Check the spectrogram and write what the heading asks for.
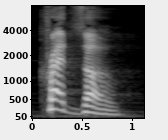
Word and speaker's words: kradzo: Now this word, the Greek word is pronounced kradzo, K-R-A-D-Z-O. Kradzo, that is the transliterated Greek word for believe. The Greek word pronounced kradzo is also, or not believe, but scream, to call out.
